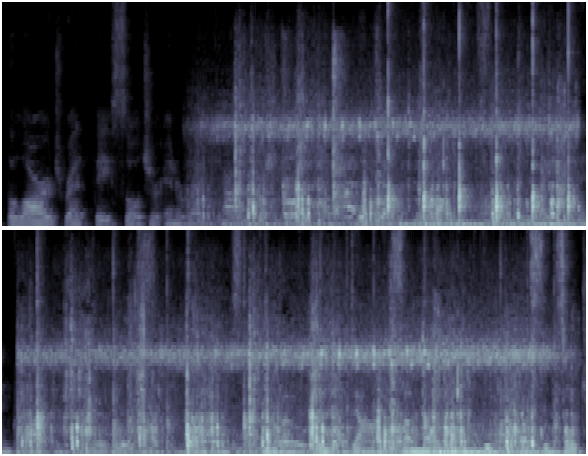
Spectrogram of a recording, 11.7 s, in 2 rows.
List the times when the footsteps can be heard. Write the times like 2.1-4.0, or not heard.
1.9-11.6.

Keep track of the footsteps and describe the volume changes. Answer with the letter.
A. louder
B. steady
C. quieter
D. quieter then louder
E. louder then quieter
A.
